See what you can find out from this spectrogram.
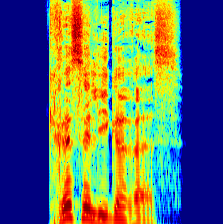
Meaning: strong/mixed nominative/accusative neuter singular comparative degree of krisselig
- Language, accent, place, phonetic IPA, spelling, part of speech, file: German, Germany, Berlin, [ˈkʁɪsəlɪɡəʁəs], krisseligeres, adjective, De-krisseligeres.ogg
